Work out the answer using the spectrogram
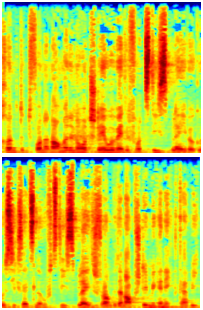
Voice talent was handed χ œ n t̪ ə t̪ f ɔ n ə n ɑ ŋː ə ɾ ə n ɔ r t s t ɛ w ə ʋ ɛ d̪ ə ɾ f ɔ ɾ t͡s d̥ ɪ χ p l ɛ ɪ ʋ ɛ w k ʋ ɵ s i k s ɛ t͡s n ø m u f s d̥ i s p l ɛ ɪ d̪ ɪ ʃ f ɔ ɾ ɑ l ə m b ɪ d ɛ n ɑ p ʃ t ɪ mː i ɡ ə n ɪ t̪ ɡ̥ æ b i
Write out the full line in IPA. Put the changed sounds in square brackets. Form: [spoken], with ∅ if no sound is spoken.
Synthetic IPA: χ œ n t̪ ə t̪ f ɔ n ə n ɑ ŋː ə ɾ ə n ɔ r t [ʃ] t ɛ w ə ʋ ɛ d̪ ə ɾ f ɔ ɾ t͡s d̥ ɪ [s] p l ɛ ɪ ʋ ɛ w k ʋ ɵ s i k s ɛ t͡s n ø m u f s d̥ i s p l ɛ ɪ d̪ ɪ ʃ f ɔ ɾ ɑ l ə m b ɪ d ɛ n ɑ p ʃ t ɪ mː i ɡ ə n ɪ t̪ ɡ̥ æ b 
